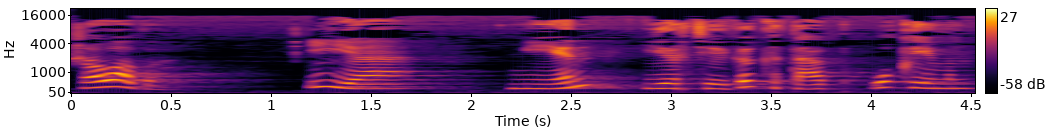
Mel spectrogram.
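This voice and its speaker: A woman's dark, mellow voice with ordinary pitch variation over a quiet background. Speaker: teacher. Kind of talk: lecture. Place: studio.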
